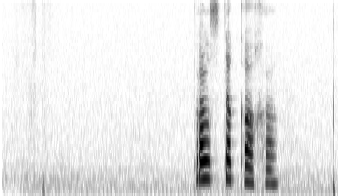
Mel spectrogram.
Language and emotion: Russian, neutral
